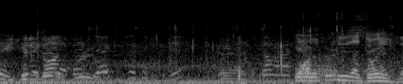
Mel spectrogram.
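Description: Several teenage boys talking indistinctly while walking, with a closer voice louder near the end, over a low steady rumble.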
